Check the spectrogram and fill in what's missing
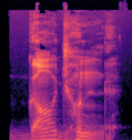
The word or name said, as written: गौ झुंड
